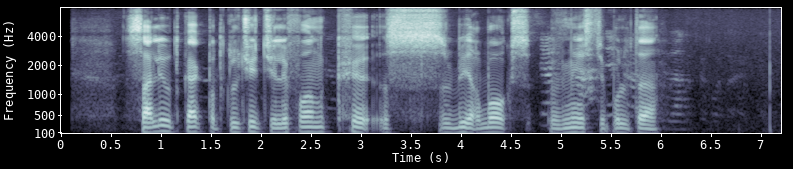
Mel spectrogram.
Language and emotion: Russian, neutral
